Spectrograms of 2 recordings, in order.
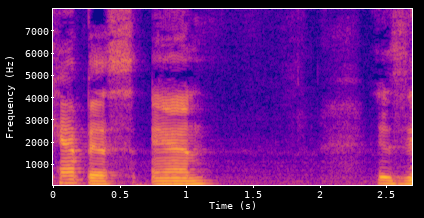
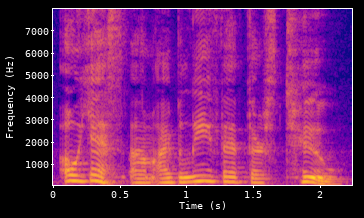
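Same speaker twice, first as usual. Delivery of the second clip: Nezu's voice; 8 semitones higher than usual. Acted. Nezu voiced, higher.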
